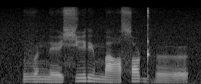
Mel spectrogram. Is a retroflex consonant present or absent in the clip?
present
